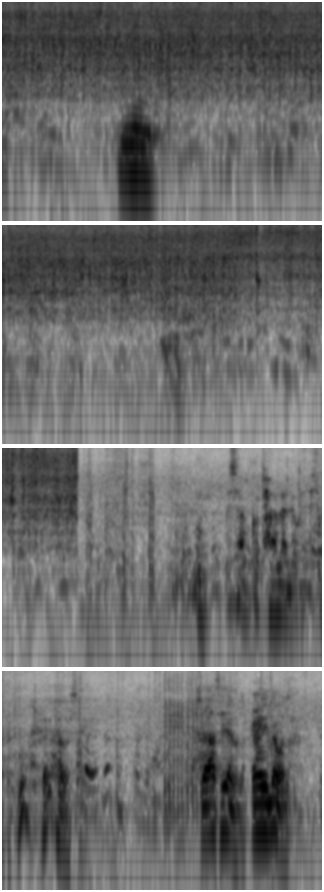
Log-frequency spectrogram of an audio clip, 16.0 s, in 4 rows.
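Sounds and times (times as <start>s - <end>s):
meat sizzling in a wok: 0.0s - 9.0s.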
